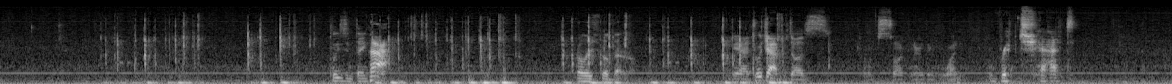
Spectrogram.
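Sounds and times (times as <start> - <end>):
steady low hum: 0.0 - 11.7
keyboard typing: 1.0 - 8.1
speech: 3.3 - 4.1, 5.8 - 6.4, 7.3 - 10.8.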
